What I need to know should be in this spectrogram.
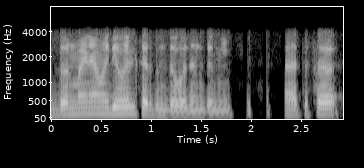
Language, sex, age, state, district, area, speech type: Marathi, male, 18-30, Maharashtra, Hingoli, urban, conversation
